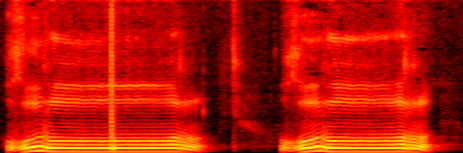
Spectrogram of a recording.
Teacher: Burada ğa hərfi boğazın yuxarısından çıxarılır. Ru dedikdə bu mədd ariz olacaq.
